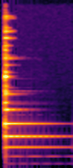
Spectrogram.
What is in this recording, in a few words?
ding; mekanta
